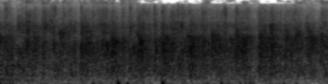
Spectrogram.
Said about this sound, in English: Oh, that's a good point to clap.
